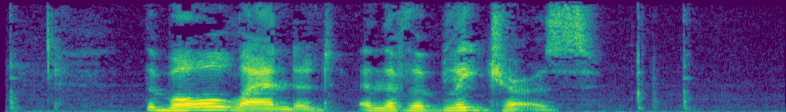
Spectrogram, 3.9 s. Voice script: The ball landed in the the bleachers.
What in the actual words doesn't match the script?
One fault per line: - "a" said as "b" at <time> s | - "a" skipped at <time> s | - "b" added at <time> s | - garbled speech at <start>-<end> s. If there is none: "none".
none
